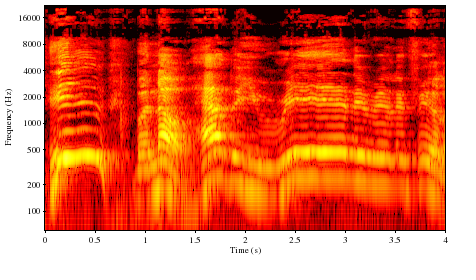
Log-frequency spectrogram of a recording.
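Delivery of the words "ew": high, loud mock squeal; mock surface reaction. Parent mimicking a surface reaction, high hammed-up squeal. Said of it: "Not that surface".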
